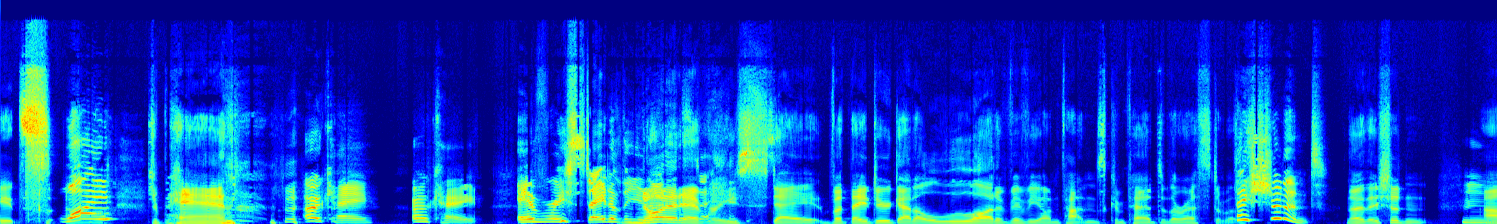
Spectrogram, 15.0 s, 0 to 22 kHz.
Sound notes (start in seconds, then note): 2.1 laughs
